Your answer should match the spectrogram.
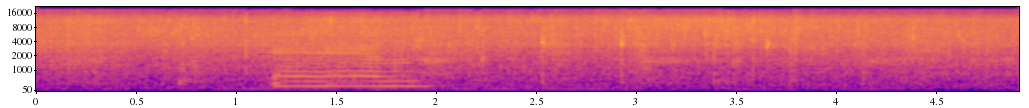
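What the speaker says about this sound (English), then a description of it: "I'm going to put the meat in there, so we'll fry the meat separately." Meat sizzles and fries in a pan for mixed fried rice, a steady hiss throughout with a brief tonal clatter and a few light knocks, a word spoken briefly.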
